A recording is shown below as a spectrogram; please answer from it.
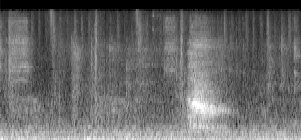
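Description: Background music under a pause: a dramatic underscore with a steady low drone and a brief swell about four seconds in.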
